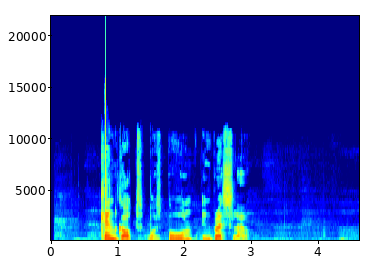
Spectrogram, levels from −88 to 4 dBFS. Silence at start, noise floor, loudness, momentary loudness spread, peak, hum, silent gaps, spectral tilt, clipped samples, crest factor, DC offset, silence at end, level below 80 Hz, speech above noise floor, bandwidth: 0.75 s; -59 dBFS; -22 LUFS; 15 LU; 0 dBFS; none; none; -4.5 dB/octave; under 0.1%; 24 dB; under 0.1%; 1.7 s; -62 dBFS; 37 dB; 11.5 kHz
